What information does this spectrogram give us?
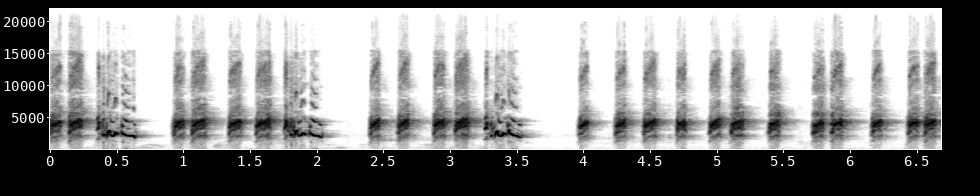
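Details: Loud sooty-headed bulbul calling played to lure birds into traps: dense runs of harsh, scratchy notes in fast clusters, some ending in a dipping slur, broken by two brief pauses.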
